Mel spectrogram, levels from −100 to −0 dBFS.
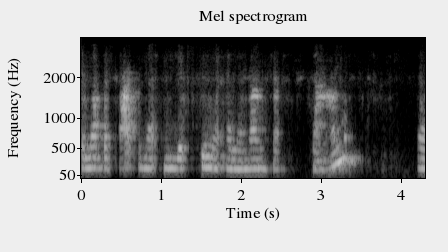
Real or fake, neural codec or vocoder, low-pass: real; none; 3.6 kHz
